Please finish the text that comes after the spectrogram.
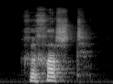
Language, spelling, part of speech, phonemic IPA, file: Dutch, gegast, verb, /ɣəˈɣɑst/, Nl-gegast.ogg
- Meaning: past participle of gassen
